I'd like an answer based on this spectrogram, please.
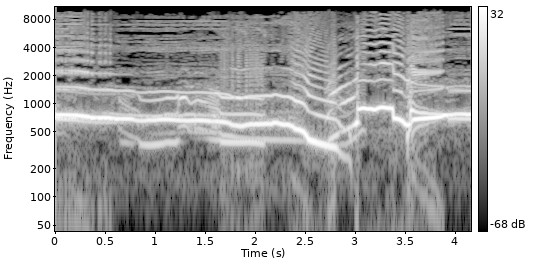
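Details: Wild wolves howling in a chorus: several overlapping, long, steady tones, one voice sliding downward before the voices break into wavering, quavering howls.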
